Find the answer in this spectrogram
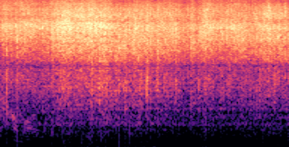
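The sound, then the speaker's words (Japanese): Loud, steady sizzling of food put into a frying pan preheated hard until it is smoking, a dense hiss with crackling pops throughout, with no talking over it. “もうガンガンに予熱してさもう煙が今バンバン出てきましたけどこの状態からこう突っ込むじゃん”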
